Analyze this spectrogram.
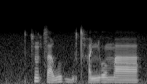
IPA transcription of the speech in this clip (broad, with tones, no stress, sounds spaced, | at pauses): t͡s ũ˦ t͡s a˨ w u˦ ɡ͡b u˨ tʰ a˨ ɲ oː˦ m aː˦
